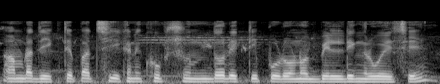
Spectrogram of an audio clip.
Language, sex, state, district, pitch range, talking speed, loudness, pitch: Bengali, male, West Bengal, Cooch Behar, 130-140 Hz, 135 wpm, -15 LUFS, 135 Hz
